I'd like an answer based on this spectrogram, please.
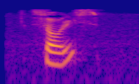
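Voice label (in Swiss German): "salz", Alsace Bas Rhin; le sel; vin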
